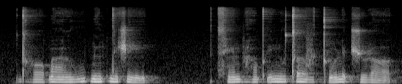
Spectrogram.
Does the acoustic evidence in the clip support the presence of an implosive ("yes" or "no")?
yes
